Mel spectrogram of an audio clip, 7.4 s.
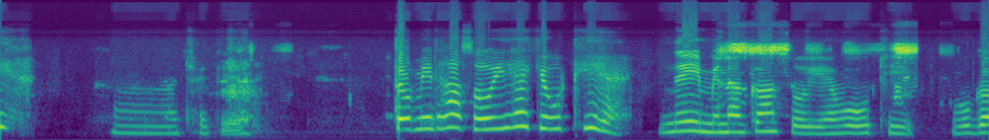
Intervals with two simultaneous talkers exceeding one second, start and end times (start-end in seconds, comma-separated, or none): none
